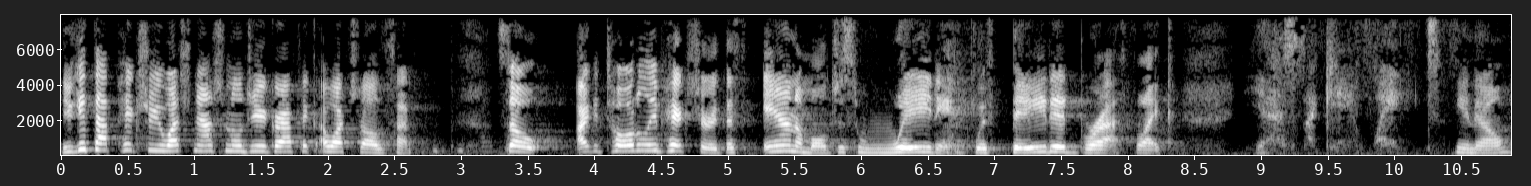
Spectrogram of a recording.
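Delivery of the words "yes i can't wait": put-on devil voice, slow whisper. Speaker pictures Satan waiting to grab someone, in a bad Satan voice. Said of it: "I do a really bad Satan voice".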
